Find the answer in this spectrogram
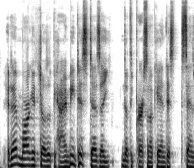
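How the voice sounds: What we hear is a natural reading voice.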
